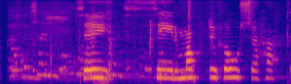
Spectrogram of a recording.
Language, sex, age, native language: Icelandic, male, 9, Icelandic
